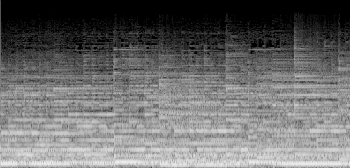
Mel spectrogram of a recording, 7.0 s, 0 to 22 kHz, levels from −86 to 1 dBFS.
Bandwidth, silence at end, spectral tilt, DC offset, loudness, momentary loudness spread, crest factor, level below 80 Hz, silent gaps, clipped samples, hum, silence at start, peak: 7.6 kHz; 0 s; -7.5 dB/octave; under 0.1%; -9 LUFS; 2 LU; 8 dB; -26 dBFS; none; under 0.1%; none; 0 s; 0 dBFS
